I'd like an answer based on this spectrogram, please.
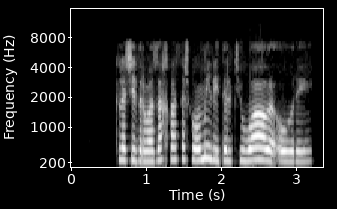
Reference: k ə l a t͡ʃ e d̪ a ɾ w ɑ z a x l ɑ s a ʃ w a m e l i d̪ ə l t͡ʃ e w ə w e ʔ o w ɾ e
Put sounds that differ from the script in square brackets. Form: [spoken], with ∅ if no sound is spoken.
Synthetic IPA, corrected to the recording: k ə l a t͡ʃ e d̪ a ɾ w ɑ z a x l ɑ s a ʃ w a m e l i d̪ ə l t͡ʃ e w [ɑ] w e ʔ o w ɾ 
